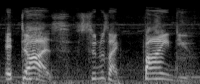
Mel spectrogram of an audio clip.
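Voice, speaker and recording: In this rough recording, a woman with a slightly high voice speaks at a moderate pace, giving casual, expressive commentary as she narrates her roleplay playthrough and talks to herself and the game. Video game music plays behind her.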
